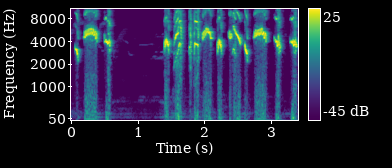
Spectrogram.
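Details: Oriental magpie-robin performing fighting-style ngeplong song to provoke other birds. Two loud whistled phrases, a short silence, then a quick sequence of sharp, varied whistles and harsh notes.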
